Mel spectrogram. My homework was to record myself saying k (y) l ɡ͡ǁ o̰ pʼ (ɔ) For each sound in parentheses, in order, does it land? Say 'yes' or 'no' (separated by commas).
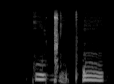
no, no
